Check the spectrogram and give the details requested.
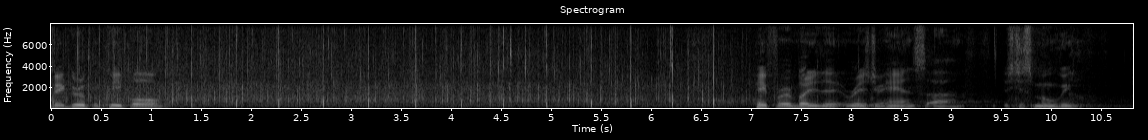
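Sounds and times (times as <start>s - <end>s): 
speech: 0.0s - 1.2s, 7.0s - 10.4s
audience applause: 0.0s - 7.1s.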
